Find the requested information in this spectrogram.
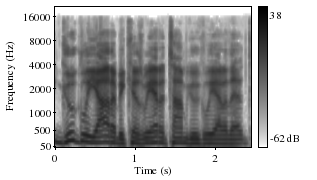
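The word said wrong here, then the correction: Gugliotta: that played for the Timberwolves. – The Minnesota Timberwolves. Yeah. Tom Googliata. It's Gelati. – Gelati. That meant it definitely is spelled more like a gelati.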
